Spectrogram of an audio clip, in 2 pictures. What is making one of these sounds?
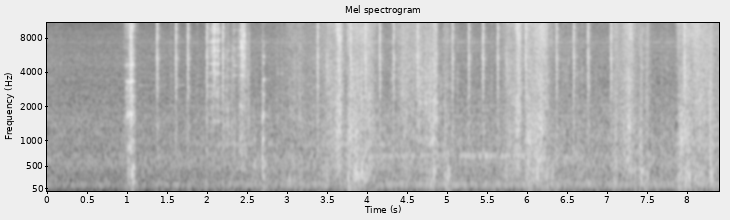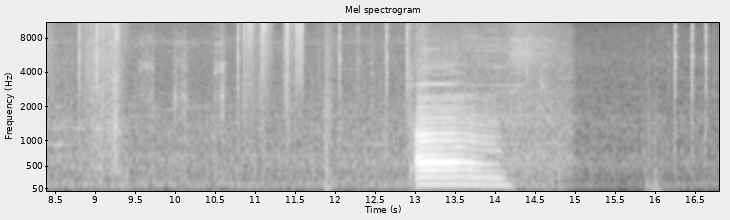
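Soft menu clicks tick in quick bursts.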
